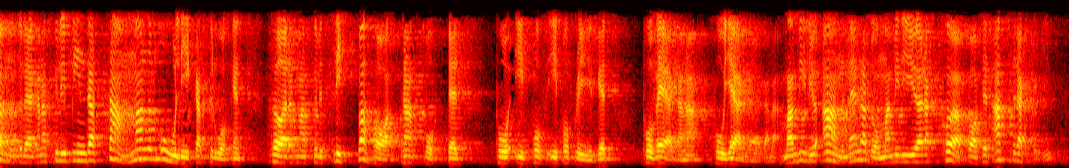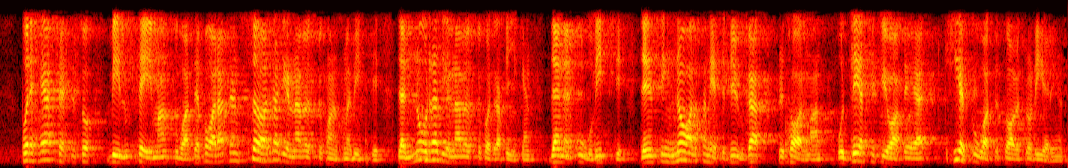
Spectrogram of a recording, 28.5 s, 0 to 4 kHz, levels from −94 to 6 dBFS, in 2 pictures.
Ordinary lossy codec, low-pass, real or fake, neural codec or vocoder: AAC, 24 kbps; 3.6 kHz; real; none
